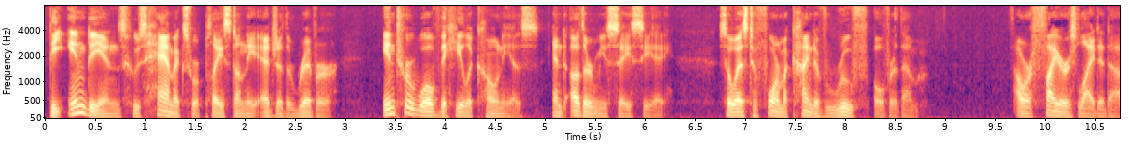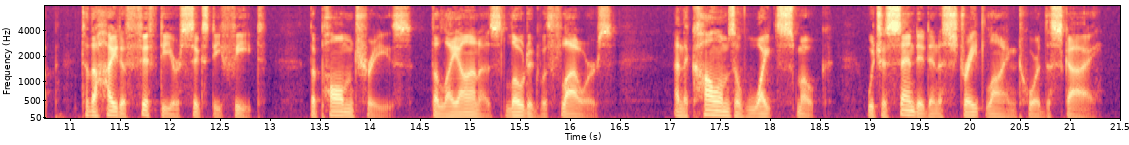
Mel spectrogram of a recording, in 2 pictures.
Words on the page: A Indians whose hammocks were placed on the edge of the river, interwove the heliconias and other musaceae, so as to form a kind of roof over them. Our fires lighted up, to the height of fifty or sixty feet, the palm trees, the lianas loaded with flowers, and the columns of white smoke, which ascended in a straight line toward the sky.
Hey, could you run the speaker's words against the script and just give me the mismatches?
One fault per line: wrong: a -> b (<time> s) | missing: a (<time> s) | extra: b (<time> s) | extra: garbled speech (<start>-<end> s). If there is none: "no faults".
wrong: A -> The (0.0 s)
